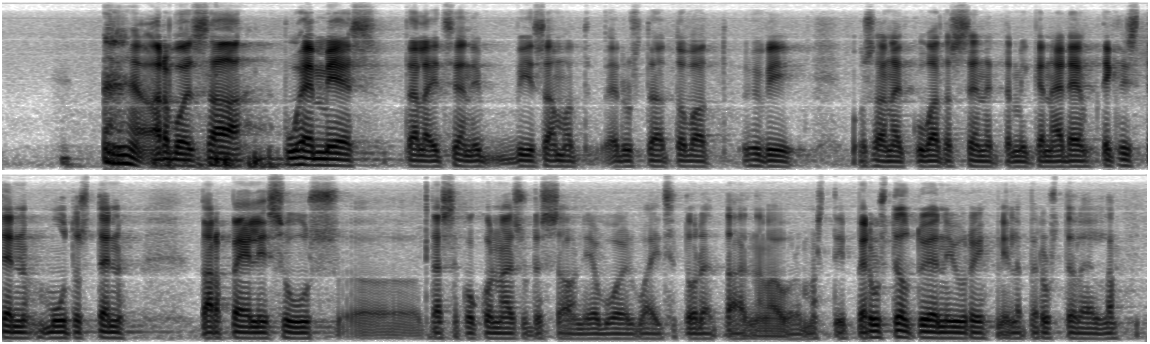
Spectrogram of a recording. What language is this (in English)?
Finnish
